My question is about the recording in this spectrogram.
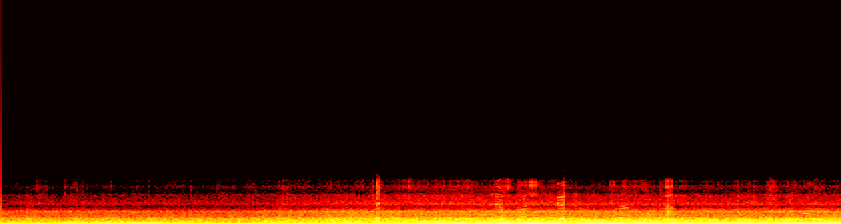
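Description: Steady low rumble of a car's engine and tyres on the road, heard from inside the moving car's cabin, growing a little louder about five seconds in.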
